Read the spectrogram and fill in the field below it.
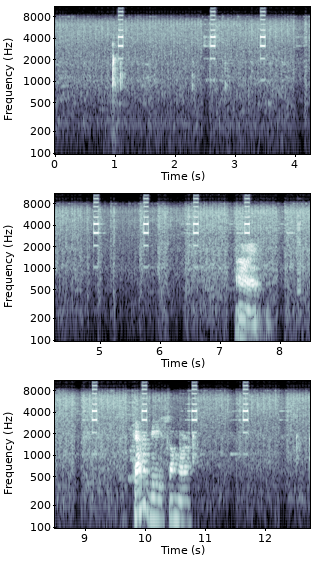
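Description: A metal detector beeps in short, regular pulses.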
